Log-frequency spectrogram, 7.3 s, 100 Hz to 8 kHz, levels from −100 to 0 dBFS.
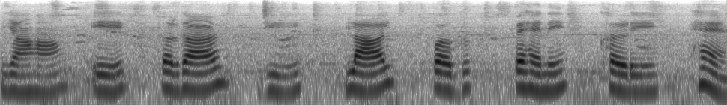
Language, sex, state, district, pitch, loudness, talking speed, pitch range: Hindi, female, Chandigarh, Chandigarh, 185 Hz, -18 LUFS, 75 wpm, 180-200 Hz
